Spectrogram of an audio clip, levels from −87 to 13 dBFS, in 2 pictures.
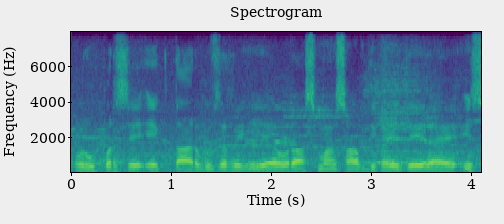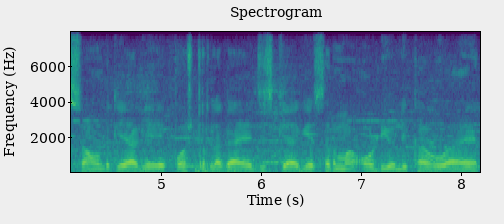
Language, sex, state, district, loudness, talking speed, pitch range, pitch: Hindi, male, Rajasthan, Bikaner, -14 LUFS, 210 wpm, 115-125 Hz, 120 Hz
